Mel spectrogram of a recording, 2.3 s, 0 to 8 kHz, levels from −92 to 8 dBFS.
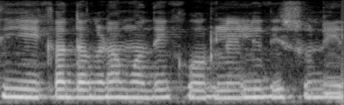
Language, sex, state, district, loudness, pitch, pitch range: Marathi, female, Maharashtra, Dhule, -14 LUFS, 225 Hz, 215-225 Hz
